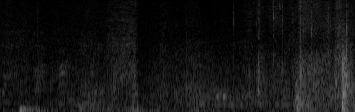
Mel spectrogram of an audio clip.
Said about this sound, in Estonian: Ai, üks kutsu aevastas.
